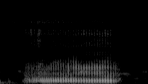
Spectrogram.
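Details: Cavalier King Charles Spaniel dog asleep: one loud, rough, buzzing breath of about a second with a rattling vibration throughout: heavy snoring.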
